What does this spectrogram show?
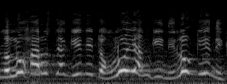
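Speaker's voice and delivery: quarrelling spouse. Acted. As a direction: jab at your spouse in a heated fight. Quarrelling selfish spouses acted. (pasangan egois bertengkar dengan suara tinggi dan keras)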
